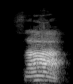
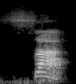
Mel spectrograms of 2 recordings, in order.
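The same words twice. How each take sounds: First: The consonant has no hissing sound. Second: The consonant has a clear hissing sound. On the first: The speaker calls it wrong. "Tidak boleh tidak ada desisan" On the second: The speaker calls it right. "huruf yang berdesis"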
